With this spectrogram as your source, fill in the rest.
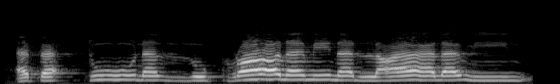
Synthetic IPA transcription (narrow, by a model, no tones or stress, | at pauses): ʔat̪aʔt̪uːnaðːʊkɾɑːnamɪnalʕaːlamiːn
